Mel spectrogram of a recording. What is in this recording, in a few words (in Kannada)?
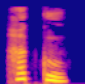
"ಹಿಕ್ಕೆ", Kannada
